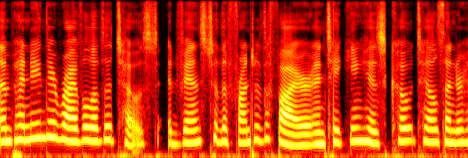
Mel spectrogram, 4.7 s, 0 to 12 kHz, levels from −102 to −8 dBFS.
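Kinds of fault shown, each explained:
Dropped buffer (overrun): the speech jumps abruptly twice, at 2.5 s and 3.33 s, each time with no gap, as if a few milliseconds were skipped, roughly 10 ms at the first and about 20 ms at the second. The likely cause is samples being overwritten before the program read them, so the two sides are spliced together. A waveform shows a sudden step discontinuity, and a spectrogram shows a thin vertical broadband line at each point.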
